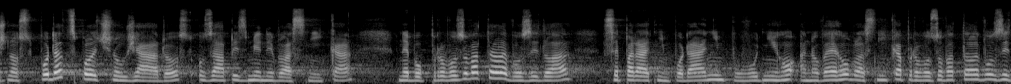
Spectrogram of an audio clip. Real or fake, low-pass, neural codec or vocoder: real; 14.4 kHz; none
